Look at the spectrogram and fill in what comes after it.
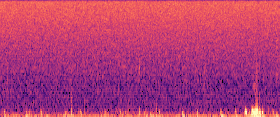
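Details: Listening to the person's own heartbeat and stomach: soft, fast low thumps under a steady hum, with a louder stomach gurgle near the end; heartbeat.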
